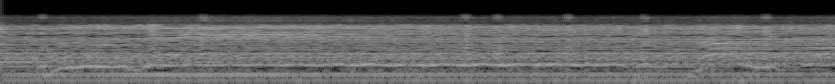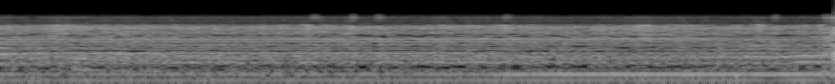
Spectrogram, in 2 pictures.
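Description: An SG energizer self-running motor with a piggy-back coil spins on a small motorcycle battery, giving a steady droning hum with stacked tones and faint regular ticking, continuous and close throughout.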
